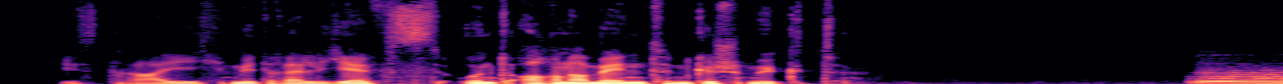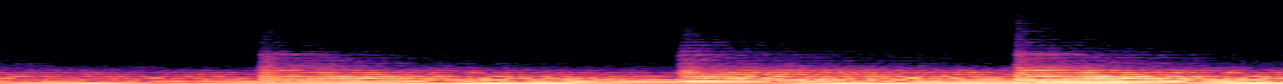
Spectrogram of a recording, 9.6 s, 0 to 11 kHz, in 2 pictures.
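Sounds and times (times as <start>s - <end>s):
speech: 0.2s - 3.3s
ornate church bell with baroque tuning tolling: 4.5s - 9.6s.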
